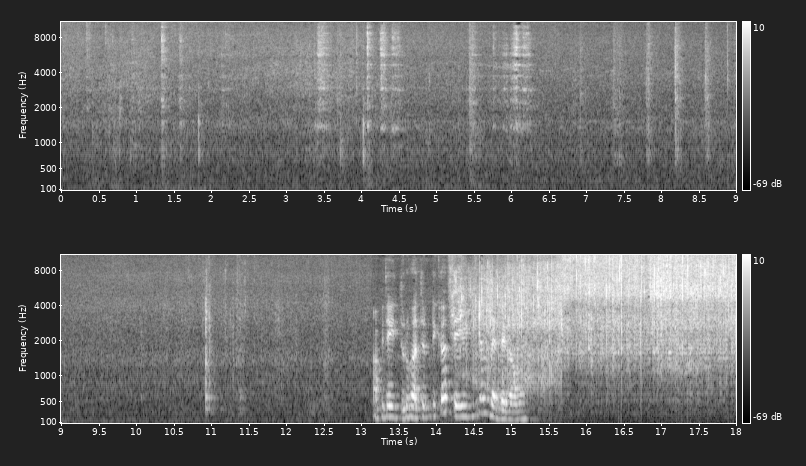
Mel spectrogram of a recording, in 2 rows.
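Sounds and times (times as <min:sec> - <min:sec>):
metal spoon scraping pan: 0:05.8 - 0:06.4
food deep-frying in oil: 0:14.2 - 0:18.0.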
